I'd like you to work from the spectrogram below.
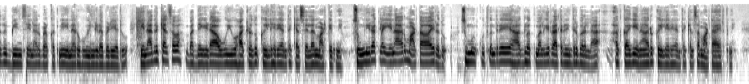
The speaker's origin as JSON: {"language": "Kannada", "town": "Kuguru", "region": "Karnataka", "country": "India", "tie": "born or raised there", "said": "ನಾವು ಕೂಗೂರಲ್ಲಿ ಹುಟ್ಟಿ ಬೆಳೆದಿದ್ದು, 50 ವರ್ಷ ಆಯ್ತು ಮದುವೆ ಆಗಿ."}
